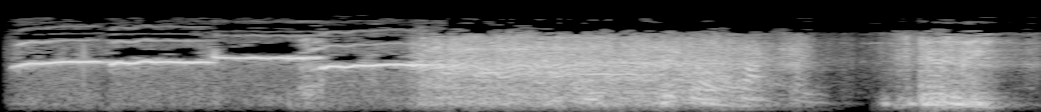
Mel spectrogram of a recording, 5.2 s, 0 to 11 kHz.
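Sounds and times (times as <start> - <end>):
talking bird whistling its favourite tune: 0.0 - 2.0
laughter: 1.8 - 4.9.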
